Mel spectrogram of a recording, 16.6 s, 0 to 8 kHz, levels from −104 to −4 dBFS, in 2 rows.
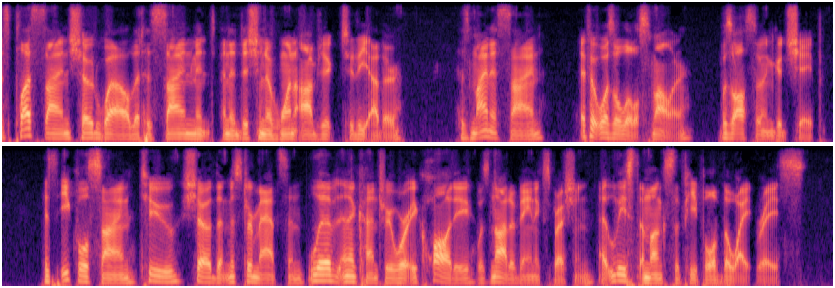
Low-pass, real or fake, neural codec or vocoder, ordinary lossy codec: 7.2 kHz; real; none; Opus, 64 kbps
